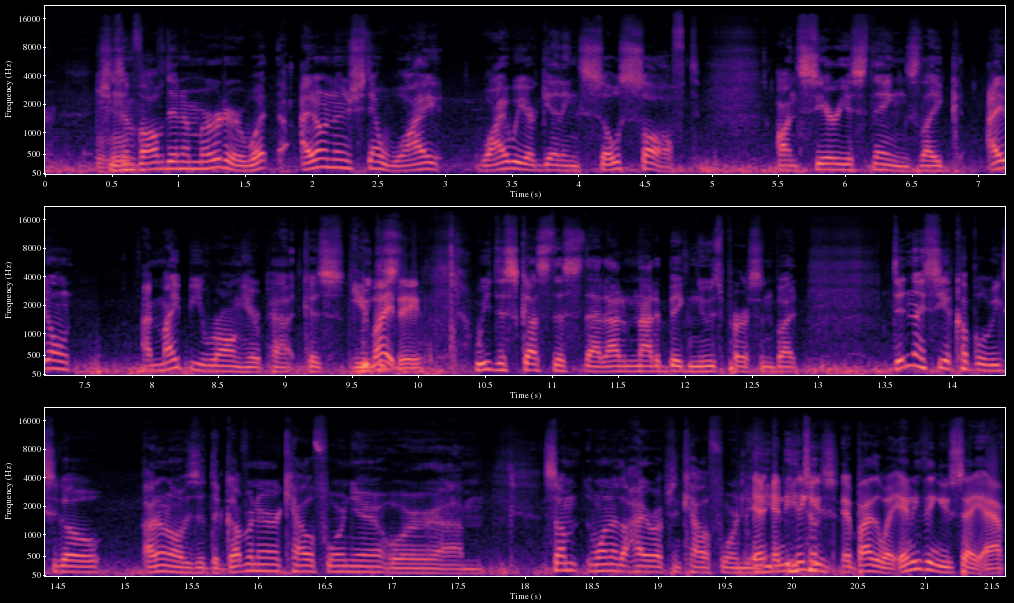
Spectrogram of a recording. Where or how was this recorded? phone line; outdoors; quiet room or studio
outdoors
